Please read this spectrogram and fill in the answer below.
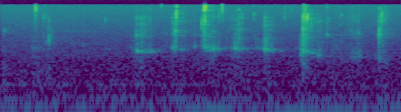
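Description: Chewing and biting into a slice of raw aloe vera leaf: a quick run of crisp, wet crunches and clicks starting about a second and a half in.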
